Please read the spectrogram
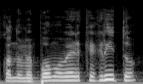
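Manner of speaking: excited telling. Retold or imitated. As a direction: push up the pitch as he breaks free.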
